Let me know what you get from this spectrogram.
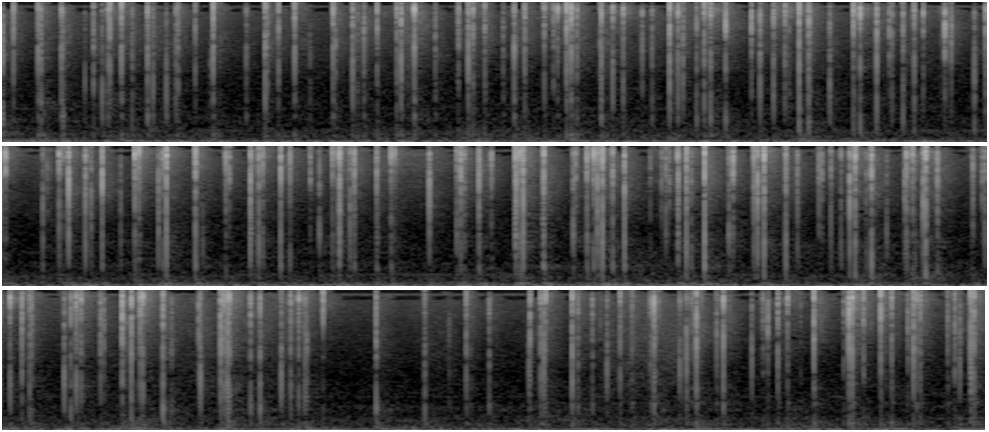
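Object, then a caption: Tablet with glass screen. Long acrylic nails tap and scratch across the glossy glass screen of a tablet lying flat on a table. The result is a quiet, dense stream of fast, dry clicks and bright scratchy scrapes that stop instantly, over a steady low hum.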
